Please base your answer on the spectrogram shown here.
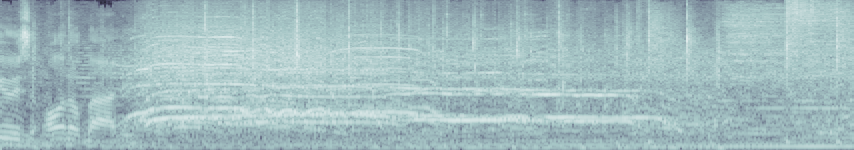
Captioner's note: cheering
